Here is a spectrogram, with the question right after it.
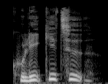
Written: kollegietid

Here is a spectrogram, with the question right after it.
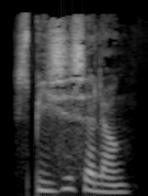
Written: spisesalon

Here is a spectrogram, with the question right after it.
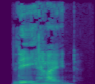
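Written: LÆHEGNET

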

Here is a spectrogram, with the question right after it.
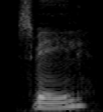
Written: svale

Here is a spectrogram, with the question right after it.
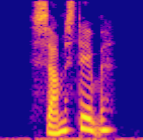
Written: samstemme

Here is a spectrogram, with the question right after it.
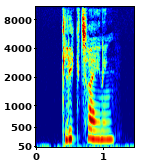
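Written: kliktræning

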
